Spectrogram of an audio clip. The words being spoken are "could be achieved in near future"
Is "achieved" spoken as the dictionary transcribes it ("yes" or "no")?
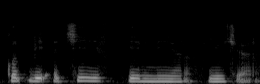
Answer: no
